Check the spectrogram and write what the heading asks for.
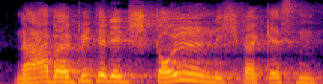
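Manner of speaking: ordinary talk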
